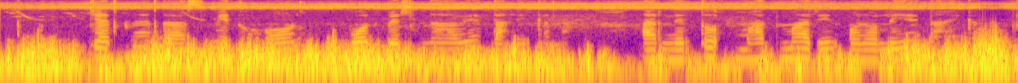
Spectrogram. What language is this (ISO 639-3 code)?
sat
